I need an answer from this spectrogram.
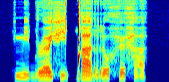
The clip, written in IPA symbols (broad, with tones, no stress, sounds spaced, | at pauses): mʲ e˨ b ɹ œ˧ fʲ ø˧ ǃ a˦˨ r o˧ h ø˧ h a˨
